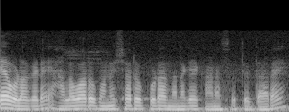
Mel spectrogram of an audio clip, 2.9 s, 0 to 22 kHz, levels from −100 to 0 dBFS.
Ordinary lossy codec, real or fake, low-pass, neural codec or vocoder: none; real; 7.2 kHz; none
